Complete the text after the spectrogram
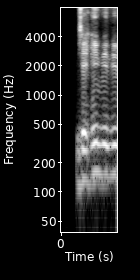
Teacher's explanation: अब इसमें देखा जाए तो दीर्घ कौन सा है? जे है। जे। बाकी सारे ह्रस्व है। ह्रस्व हैं।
